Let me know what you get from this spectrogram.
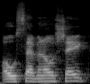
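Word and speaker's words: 070 Shake: vindy i think that zero seven zero shake deserves that uh how do you say it oh seven oh shake zero seven zero same thing all right um go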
